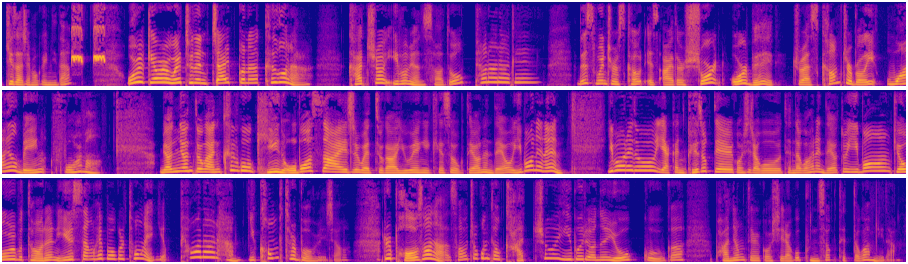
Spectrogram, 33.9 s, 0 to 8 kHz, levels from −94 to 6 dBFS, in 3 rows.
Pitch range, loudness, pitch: 205-340 Hz, -20 LUFS, 245 Hz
